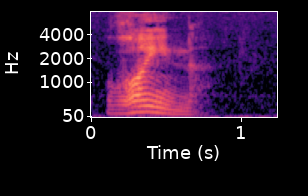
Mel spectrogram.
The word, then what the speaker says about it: غين: letter coming up on your screen is the ghain sound. And you see the difference between the ghain and the ayn is that the ghain has a dot on top of it. So let's say ghain.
